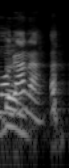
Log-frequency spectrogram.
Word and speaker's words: Ghana: But Ghana. yeah, that's exactly how you pronounce it.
